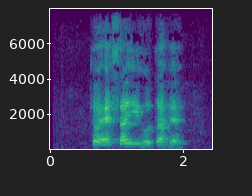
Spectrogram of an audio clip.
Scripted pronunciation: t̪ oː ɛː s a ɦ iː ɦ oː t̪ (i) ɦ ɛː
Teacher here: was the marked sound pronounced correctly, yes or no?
no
